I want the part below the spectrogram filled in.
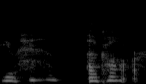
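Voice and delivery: slow, drawn-out, barely-there, hushed half-whisper. Recounting a night of yelling at god, retelling a half-whisper. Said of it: "it was like he whispered to me".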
